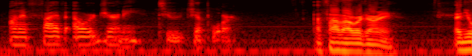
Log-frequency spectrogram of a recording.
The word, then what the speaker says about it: Jaipur: They pronounce it Jaipur.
